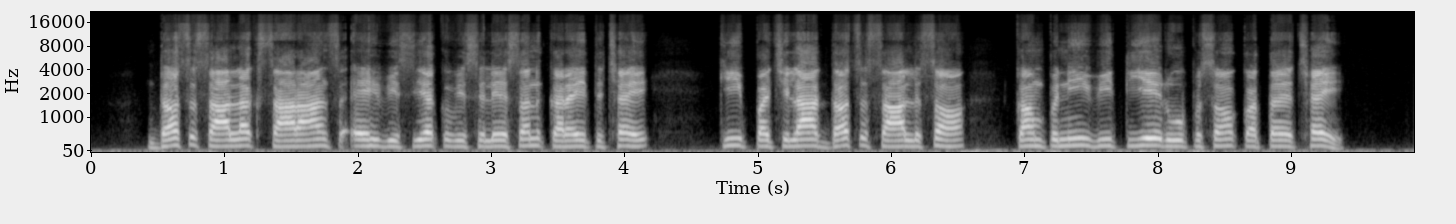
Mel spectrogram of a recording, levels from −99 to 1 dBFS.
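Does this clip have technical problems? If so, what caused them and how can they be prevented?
Yes. Opus compression artefacts run through the whole speech recording. The speech has a hoarse, muffled and grainy quality, with plainly audible codec damage. This likely comes from a low-rate Opus encode, which fits a bitrate around 16 kbps in the hybrid mode, where the lower band is coded as speech and the upper band is filled coarsely. The bandwidth stays fullband, with content reaching about 20.2 kHz. Encoding at a higher bitrate, such as 32 kbps or more for speech, would prevent it.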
